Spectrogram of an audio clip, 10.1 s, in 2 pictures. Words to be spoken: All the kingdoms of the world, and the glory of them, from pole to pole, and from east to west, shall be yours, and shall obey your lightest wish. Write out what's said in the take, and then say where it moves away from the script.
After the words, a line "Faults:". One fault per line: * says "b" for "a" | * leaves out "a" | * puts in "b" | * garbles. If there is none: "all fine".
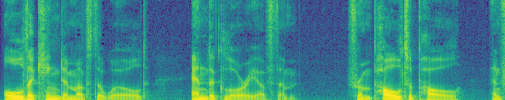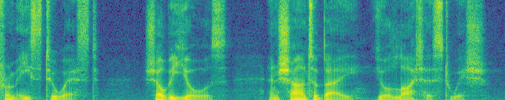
All the kingdom of the world, and the glory of them, from pole to pole, and from east to west, shall be yours, and shan't obey your lightest wish.
Faults:
* says "kingdom" for "kingdoms"
* says "shan't" for "shall"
